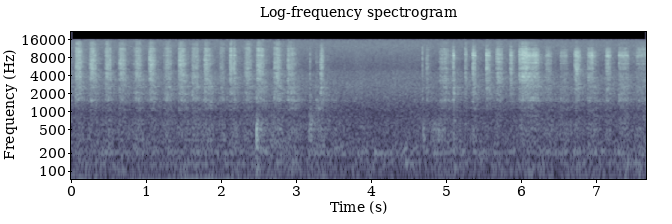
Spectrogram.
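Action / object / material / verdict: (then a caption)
scrape / graphite pencil on drawing paper / paper / none. A graphite pencil hatches strokes inside a box drawn on a sheet of flat white drawing paper, making bright, rhythmic scratches. About nineteen short strokes are heard in quick succession, with a brief stretch of softer, steady rubbing in the middle before the hatching picks up again.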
